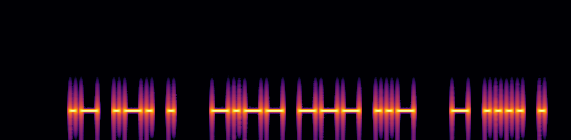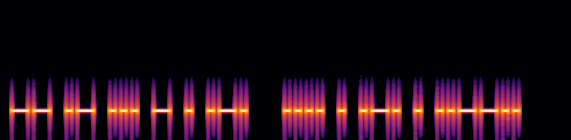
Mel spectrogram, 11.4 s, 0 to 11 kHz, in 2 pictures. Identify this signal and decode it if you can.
Morse code, heard as a keyed tone, about 22 wpm, 700 Hz. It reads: ARE YOU THE MASTER HERE?
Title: Sentences from Top 1300 Words 22wpm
